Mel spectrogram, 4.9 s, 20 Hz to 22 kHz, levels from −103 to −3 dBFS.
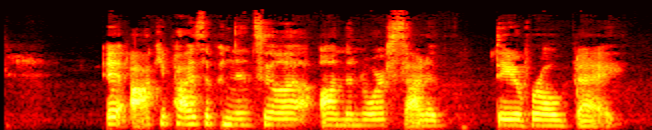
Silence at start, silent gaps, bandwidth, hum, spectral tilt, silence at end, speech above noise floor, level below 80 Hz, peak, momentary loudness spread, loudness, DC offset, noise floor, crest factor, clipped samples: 0.8 s; none; 16 kHz; none; -3 dB/octave; 0.25 s; 42 dB; -68 dBFS; 0 dBFS; 8 LU; -21 LUFS; under 0.1%; -63 dBFS; 22 dB; under 0.1%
